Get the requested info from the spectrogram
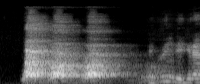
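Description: A dog barking, a quick run of loud barks starting about a quarter second in and louder than the man's voice.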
